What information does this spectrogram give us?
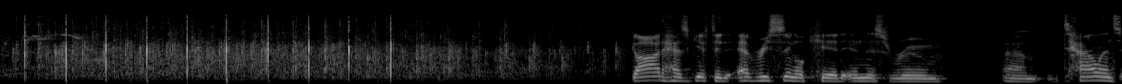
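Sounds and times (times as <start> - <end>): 
hands clapping in even beat: 0.0 - 6.3
large group applauding: 0.0 - 6.4
speech: 6.3 - 11.2.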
